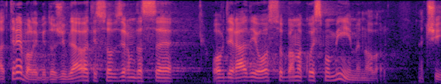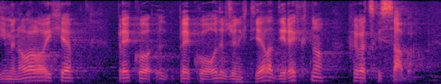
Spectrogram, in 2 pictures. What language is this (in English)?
Croatian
